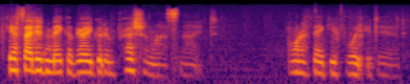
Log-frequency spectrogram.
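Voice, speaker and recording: An actress playing a fearful, obsessive woman in psychiatric care in a television drama, with a husky voice and a guarded, brittle manner. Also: fairly low pitch, fast, lo-fi sound, close to an everyday voice. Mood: wry, subdued. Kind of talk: naturalistic television drama dialogue.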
